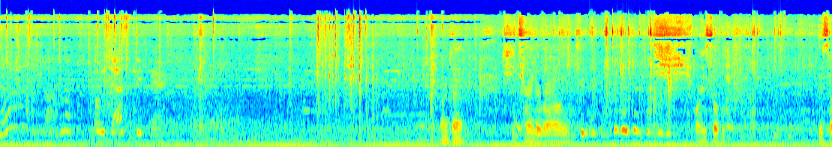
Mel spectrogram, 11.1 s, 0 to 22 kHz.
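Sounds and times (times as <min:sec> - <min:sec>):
faint background music: 0:00.0 - 0:11.0
steady low hum: 0:00.0 - 0:11.0.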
